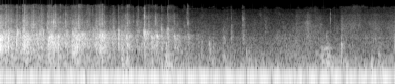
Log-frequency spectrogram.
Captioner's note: applause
